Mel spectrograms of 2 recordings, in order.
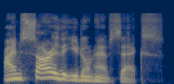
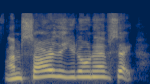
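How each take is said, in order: First: Said in the usual way. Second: Mock sympathy. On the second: Real, not acted. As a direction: sneer it out with fake sorrow. Repeats line for emphasis.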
